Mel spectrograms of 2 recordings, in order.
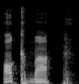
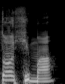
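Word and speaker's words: Okhema: the guy butchered it okma not okima okma barred in quation marks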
